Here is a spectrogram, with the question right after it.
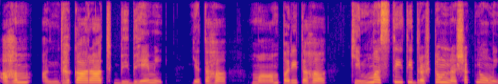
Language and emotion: Sanskrit, fearful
